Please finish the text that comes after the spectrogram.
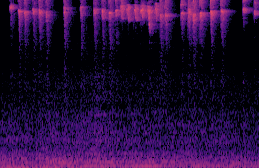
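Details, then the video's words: Bird song: very high, thin rapid notes in quick bursts of four to six, separated by short gaps, soft and slightly distant. "essa ave agrada d+"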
